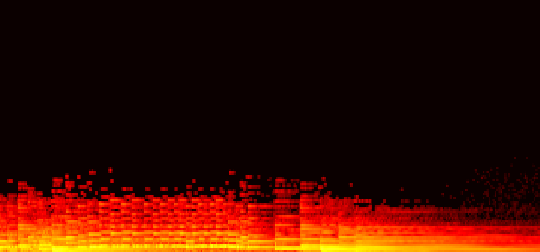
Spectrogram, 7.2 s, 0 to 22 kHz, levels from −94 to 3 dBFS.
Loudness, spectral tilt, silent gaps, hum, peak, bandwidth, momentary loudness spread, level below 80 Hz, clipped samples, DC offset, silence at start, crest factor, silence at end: -25 LUFS; -8.5 dB/octave; none; none; -10 dBFS; 6.4 kHz; 16 LU; -52 dBFS; under 0.1%; under 0.1%; 0 s; 16 dB; 0 s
